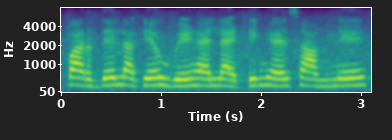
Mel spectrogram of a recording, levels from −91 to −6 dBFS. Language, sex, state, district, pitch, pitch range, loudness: Hindi, female, Maharashtra, Washim, 245 Hz, 235-260 Hz, -15 LUFS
